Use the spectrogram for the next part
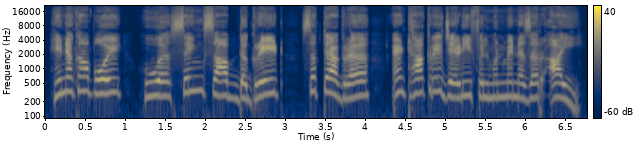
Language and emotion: Sindhi, neutral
